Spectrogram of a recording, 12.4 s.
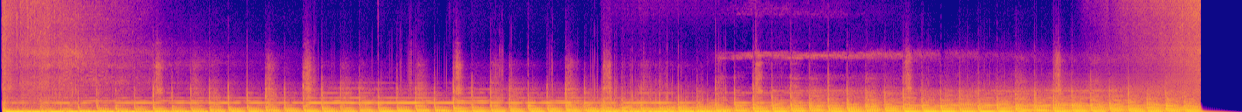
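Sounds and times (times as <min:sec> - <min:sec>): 
suspense and action background music: 0:00.0 - 0:12.0.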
